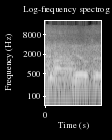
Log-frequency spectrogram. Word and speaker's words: Yildiz: And this is Yildiz. Has a smile on its face. The one is Yildiz. That's how you pronounce it.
